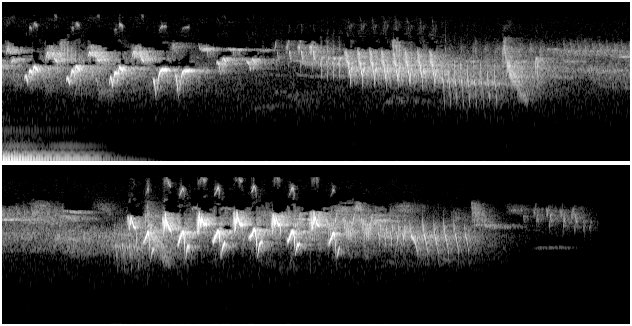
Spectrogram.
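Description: Songbirds singing: runs of quick, high, downward-slurred chirps and trills, with a loud burst of rapid notes about eight seconds in, fading out near the end. Low background music fades out in the first second or so.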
